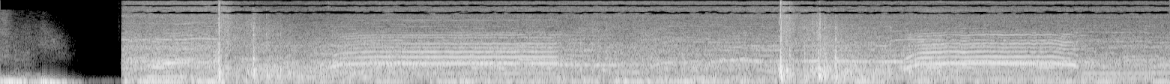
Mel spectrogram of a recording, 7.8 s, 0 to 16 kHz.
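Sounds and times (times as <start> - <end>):
busy outdoor crowd din: 0.8 - 7.8
shrill whistling tones: 0.8 - 7.8
fireworks bangs: 1.2 - 6.4.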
